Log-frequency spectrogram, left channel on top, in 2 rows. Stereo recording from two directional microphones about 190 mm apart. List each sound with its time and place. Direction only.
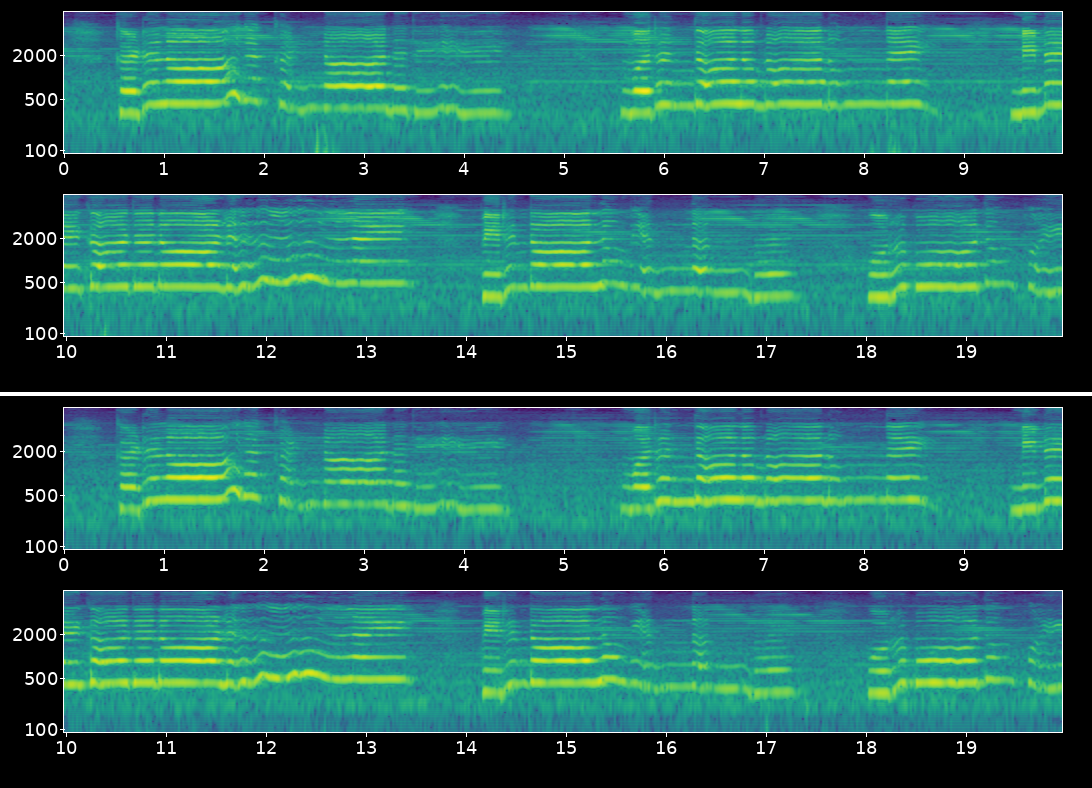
0.5 s child singing: 10° right (ahead or behind)
1.3 s music: 15° right (ahead or behind)
5.6 s music: 15° right (ahead or behind)
14.2 s singing: 10° right (ahead or behind)
16.5 s carnatic music: 25° left (ahead or behind)
18.0 s music: 10° right (ahead or behind)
